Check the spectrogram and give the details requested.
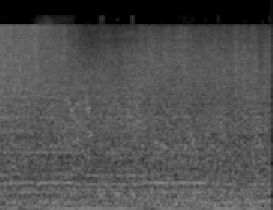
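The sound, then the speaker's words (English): A steady, dense roar of wind and rushing sea, like ships moving across open water, loud and unbroken throughout with no distinct voices. “Yeah, and even though it was a long time ago, we do have a clip of the Spanish Armada right here.”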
